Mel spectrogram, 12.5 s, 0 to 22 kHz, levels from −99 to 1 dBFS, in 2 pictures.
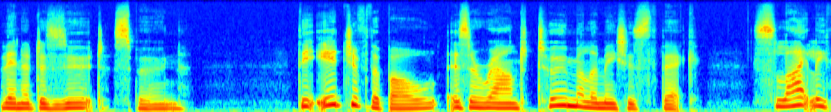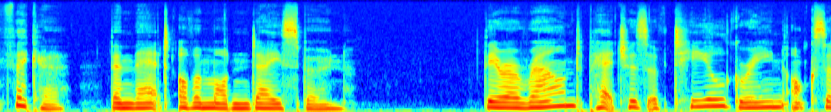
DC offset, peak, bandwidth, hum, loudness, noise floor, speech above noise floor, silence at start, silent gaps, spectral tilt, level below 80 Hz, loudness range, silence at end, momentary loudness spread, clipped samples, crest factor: under 0.1%; -2 dBFS; 17.5 kHz; none; -17 LUFS; -54 dBFS; 37 dB; 0 s; none; -5.5 dB/octave; -46 dBFS; 2 LU; 0 s; 9 LU; under 0.1%; 16 dB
